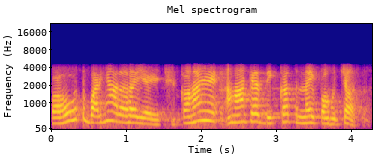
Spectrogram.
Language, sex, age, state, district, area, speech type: Maithili, female, 60+, Bihar, Samastipur, urban, conversation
